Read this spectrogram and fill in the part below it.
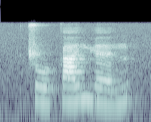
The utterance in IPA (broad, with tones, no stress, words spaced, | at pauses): ʈ͡ʂo˨˩ʊ̯ka˧˥ɪ̯mɥɛ˨˩˦n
